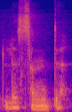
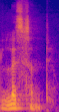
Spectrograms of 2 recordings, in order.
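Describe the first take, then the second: First: The stress is on the second syllable. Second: The stress is on the first syllable. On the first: The speaker calls it wrong. "We don't say listened" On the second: The speaker calls it right. "the first syllable is stressed, we have to say listened"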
